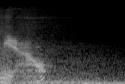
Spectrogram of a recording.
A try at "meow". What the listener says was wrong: Nope, no good. Nope, one more. It's gotta be higher pitched. I want it to sound like a real cat.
